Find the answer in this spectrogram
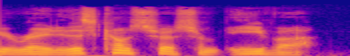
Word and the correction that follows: Eva: My name is Ava, and she said it's pronounced Ava, even though it's spelled Eva.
